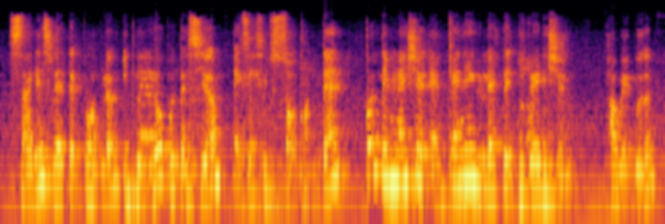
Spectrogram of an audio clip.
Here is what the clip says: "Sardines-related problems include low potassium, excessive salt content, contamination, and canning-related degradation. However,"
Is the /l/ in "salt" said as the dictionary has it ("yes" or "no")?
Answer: no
